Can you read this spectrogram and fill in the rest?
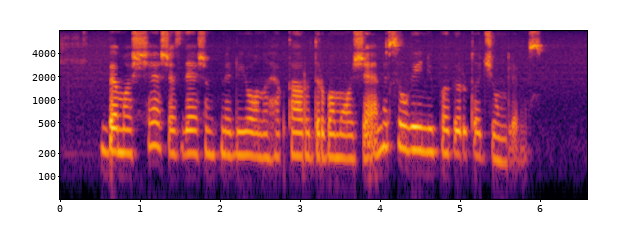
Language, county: Lithuanian, Panevėžys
